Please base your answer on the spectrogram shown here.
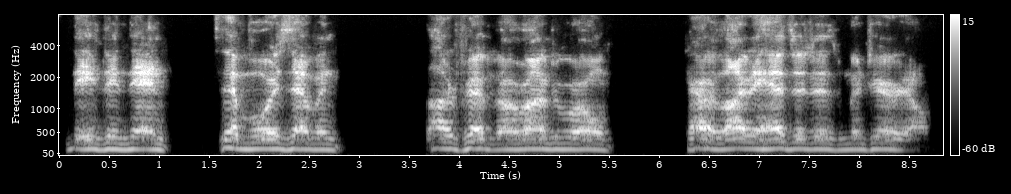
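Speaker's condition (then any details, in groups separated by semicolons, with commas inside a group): ALS/MND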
